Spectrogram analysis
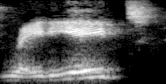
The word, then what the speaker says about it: Radi8: our adi and the number eight but it's pronounced radiate and the number eight is in there as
